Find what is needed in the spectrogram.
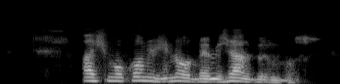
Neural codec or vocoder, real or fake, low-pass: codec, 16 kHz, 1 kbps, FreqCodec, smaller model; fake; 5.4 kHz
